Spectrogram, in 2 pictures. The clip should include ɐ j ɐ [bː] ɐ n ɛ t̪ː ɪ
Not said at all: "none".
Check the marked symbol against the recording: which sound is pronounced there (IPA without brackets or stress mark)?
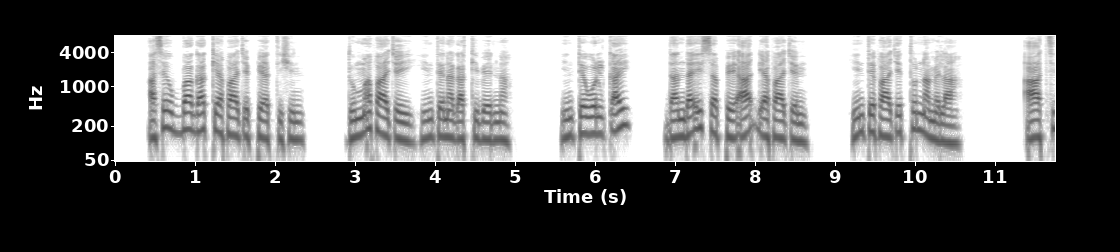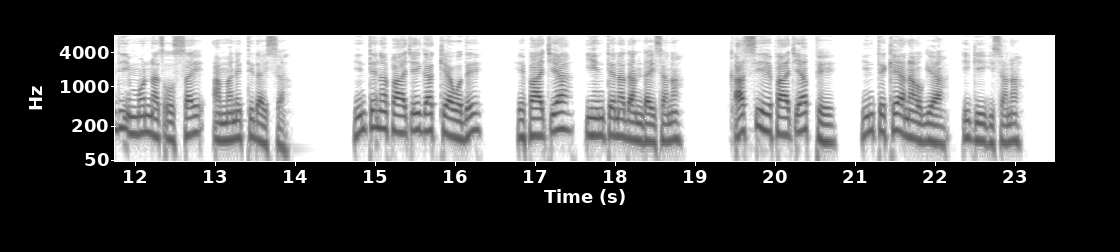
mː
